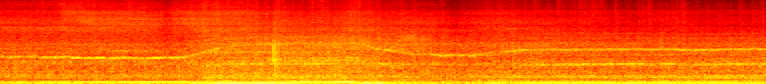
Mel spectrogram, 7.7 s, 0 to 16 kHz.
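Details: Ford F-Series highboy truck "Fiona 2.0" on maiden test drive after complete engine and gearbox replacement (old motor threw rings, puked oil); steady, even engine note pulls away into smooth cruise, no knocks or stumbles; healthy.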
